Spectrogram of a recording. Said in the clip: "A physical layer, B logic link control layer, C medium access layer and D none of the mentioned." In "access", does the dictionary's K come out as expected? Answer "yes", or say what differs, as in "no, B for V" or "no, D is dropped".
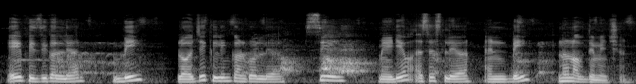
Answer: no, K is dropped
